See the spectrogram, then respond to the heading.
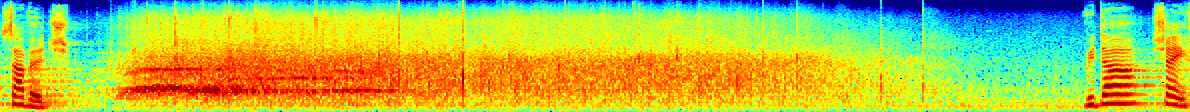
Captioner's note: applause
